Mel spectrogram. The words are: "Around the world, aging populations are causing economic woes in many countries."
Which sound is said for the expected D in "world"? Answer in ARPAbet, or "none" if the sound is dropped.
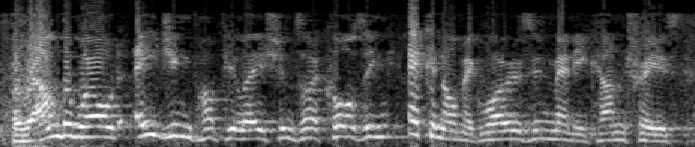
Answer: D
